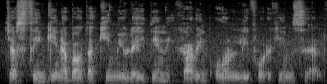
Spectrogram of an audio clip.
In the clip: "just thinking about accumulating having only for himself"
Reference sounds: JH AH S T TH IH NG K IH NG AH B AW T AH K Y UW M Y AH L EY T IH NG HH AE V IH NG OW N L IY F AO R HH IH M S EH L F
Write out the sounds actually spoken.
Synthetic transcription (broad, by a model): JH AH S T TH IH NG K IH NG AH B AW T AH K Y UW M Y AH L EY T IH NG HH AE V IH NG OW N L IY F AO R HH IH M S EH L F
